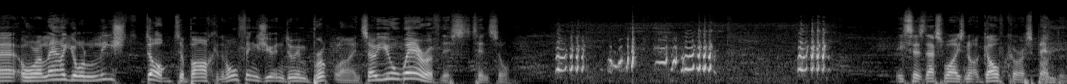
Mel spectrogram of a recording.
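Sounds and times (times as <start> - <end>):
speech: 0.0 - 5.3, 9.0 - 10.6
turkey gobbling sound effect: 5.6 - 7.2, 8.0 - 8.4.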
